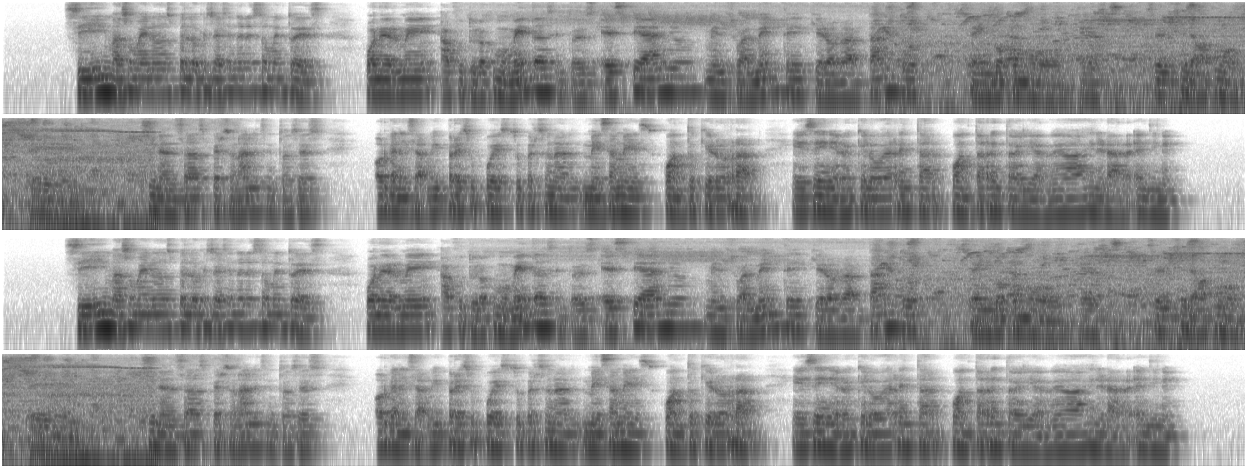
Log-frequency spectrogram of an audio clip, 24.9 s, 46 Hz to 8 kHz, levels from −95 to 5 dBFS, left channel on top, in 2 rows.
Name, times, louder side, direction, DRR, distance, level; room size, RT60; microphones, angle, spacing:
voice 1, 0.6-3.2 3.6-9.2 9.7-11.1 11.4-13.3 13.8-15.6 16.2-20.0 20.3-24.1, equal, 10° left, 1 dB, 0.7 m, -26 dB
sound 1, 4.5-14.8, left 2 dB, 70° left, 1.0 m, -43 dB
sound 2, 8.7-14.0, equal, 30° left, 1.5 m, -28 dB
5.6 x 2.2 x 3.5 m, 0.39 s
head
